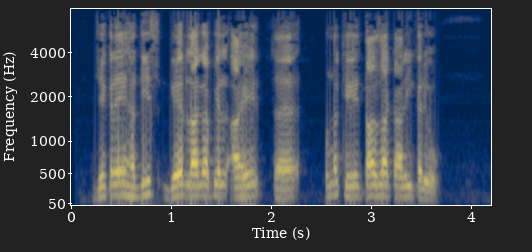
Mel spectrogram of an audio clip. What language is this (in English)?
Sindhi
